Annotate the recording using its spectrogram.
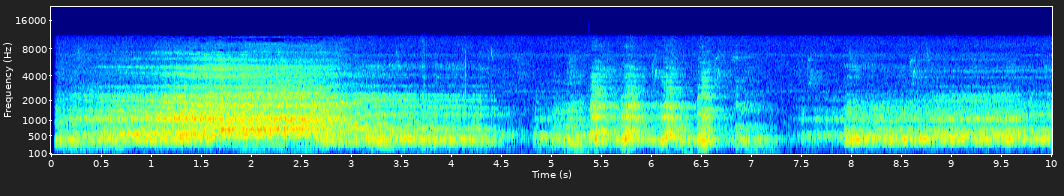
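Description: Howler monkeys howling. A loud, drawn-out roar runs for the first four seconds or so, then comes a choppier run of short pulsed calls. After a brief pause about seven and a half seconds in, a steady howl starts again from about eight seconds.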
